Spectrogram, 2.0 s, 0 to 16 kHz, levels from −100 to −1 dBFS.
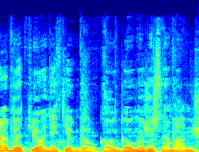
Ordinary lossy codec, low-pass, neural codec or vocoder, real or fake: AAC, 64 kbps; 14.4 kHz; codec, 44.1 kHz, 7.8 kbps, Pupu-Codec; fake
